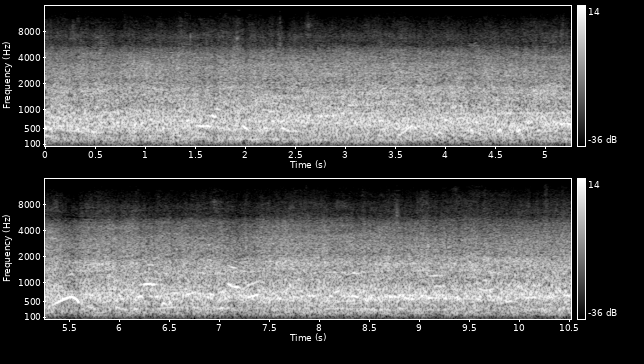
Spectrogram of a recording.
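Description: A large crowd murmurs and chatters loudly all around.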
